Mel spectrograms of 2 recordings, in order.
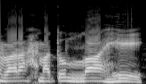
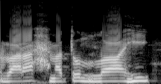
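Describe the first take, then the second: First: The 'ha' sound is drawn out long. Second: The 'ha' sound is kept short. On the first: The speaker calls it wrong. "ये हे गलत है" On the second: The speaker calls it right. "हा को बिल्कुल नहीं खींचना"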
